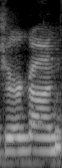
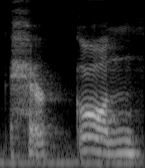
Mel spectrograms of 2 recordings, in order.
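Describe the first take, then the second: First: It begins with a J sound. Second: It begins with a breathy H sound. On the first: "which I know I'm saying wrong" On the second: "I want to pronounce it like Spanish wise and like hair"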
